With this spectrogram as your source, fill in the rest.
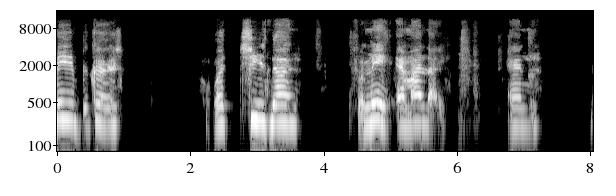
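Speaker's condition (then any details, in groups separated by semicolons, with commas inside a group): Cerebral palsy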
